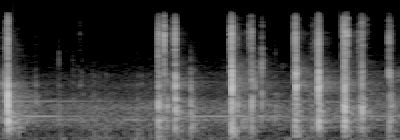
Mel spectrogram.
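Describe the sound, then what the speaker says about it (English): Close, crisp keyboard keystrokes in a quick irregular burst, clicking alone after a brief pause. "that's my keyboard sound"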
